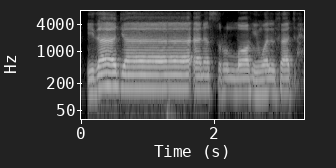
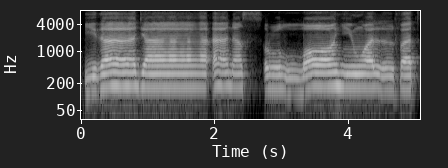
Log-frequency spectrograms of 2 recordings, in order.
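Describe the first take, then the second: First: The phrase is recited quickly with shorter vowels. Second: The phrase is recited slowly with long vowels. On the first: "Naik satu tempo lagi lebih cepat, hadar" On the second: "kalau membaca lambat tahqiq"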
